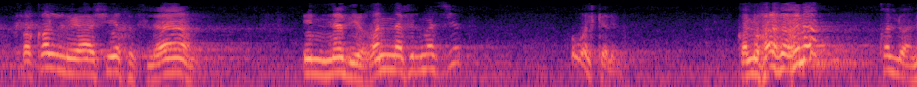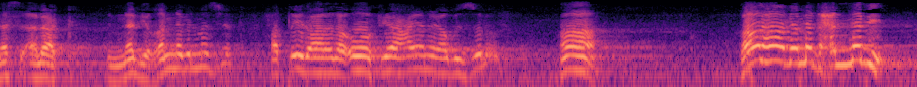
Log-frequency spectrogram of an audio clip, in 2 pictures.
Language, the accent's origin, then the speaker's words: Arabic; Syria; now in Kuwait; كان جاءني في قريتي في سوريا، شيخ كبير يأتي هنا يتردد على الكويت، وزارني في قريتي هناك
